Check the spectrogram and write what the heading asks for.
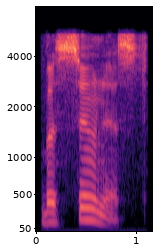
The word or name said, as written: bassoonist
